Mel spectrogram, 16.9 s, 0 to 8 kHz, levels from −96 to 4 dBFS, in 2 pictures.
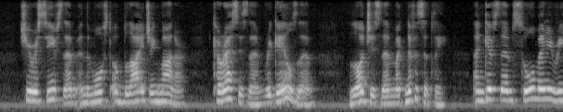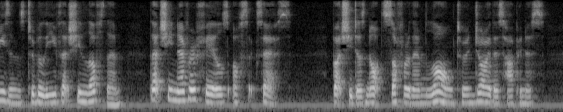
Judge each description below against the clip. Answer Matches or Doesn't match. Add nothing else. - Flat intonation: Doesn't match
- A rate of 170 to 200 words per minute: Doesn't match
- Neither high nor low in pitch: Matches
